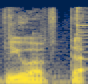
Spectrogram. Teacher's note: view of the 这里就读得很轻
